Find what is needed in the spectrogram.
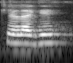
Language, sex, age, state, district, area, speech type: Kannada, female, 18-30, Karnataka, Bidar, urban, read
